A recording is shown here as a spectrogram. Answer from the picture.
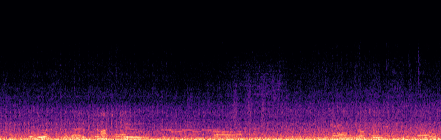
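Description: Steady low rumble of city street traffic under people talking.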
